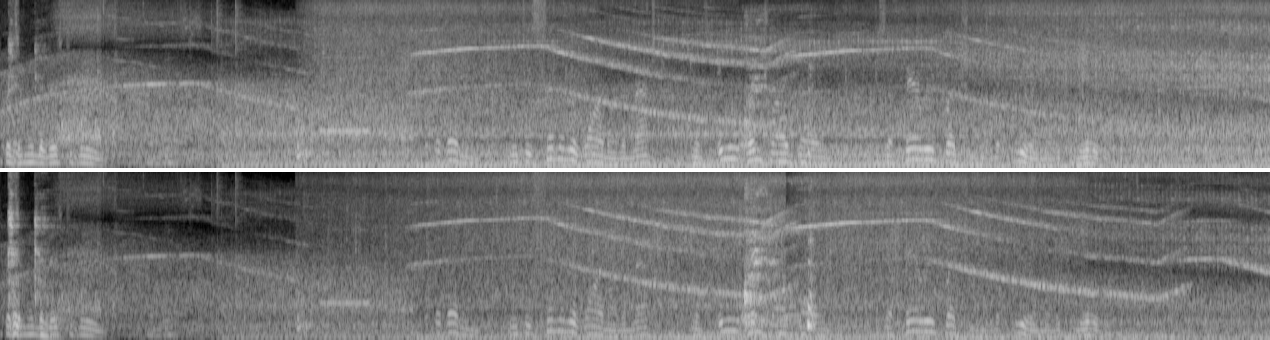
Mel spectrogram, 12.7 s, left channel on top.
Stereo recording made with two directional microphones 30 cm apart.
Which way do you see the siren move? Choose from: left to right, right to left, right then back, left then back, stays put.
left to right.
